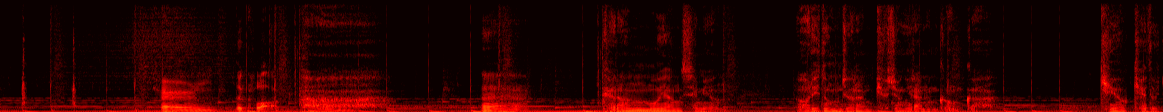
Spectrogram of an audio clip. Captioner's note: sigh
